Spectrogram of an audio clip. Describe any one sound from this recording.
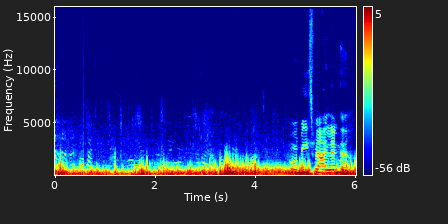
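Small waves lap on the water.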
